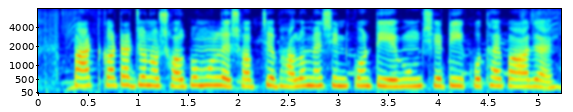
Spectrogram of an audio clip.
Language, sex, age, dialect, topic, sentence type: Bengali, female, <18, Rajbangshi, agriculture, question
